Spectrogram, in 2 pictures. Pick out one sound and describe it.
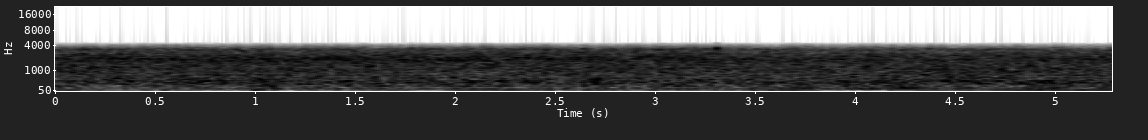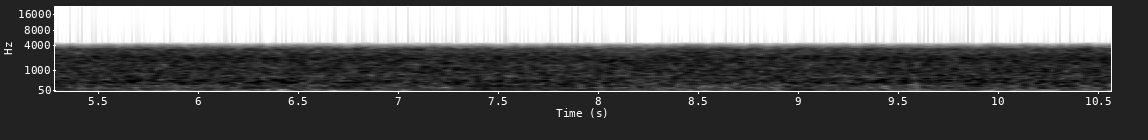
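Electric fans whir steadily in a large echoing hall.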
